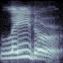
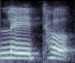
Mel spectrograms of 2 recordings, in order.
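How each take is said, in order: First: It is said in an American accent. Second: It is said in a British accent. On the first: "but the American says" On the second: "Say they say later"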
